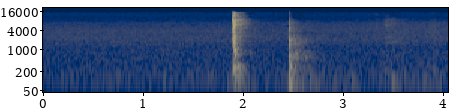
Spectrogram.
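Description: A Doom Armageddon crossbow firing a 20-inch bolt: a sharp crack about two seconds in, then a second sharp knock about half a second later as the bolt strikes the target 33 metres away.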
